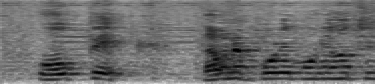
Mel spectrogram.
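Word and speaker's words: OPEC: একটা ওয়ার্ড বানিয়ে দিচ্ছ যেমন এটাকে কেউ ওপিসি বলে না আগে বলতো এখন কি বলে ওপেক তার মানে পড়ে মনে হচ্ছে যেন ওপেক মানে একটা ওয়ার্ড হয়ে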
